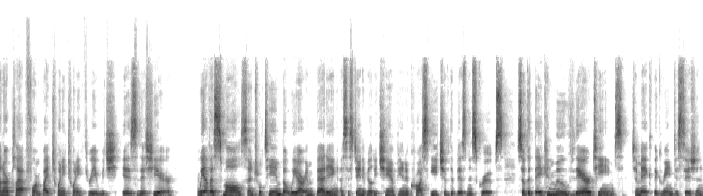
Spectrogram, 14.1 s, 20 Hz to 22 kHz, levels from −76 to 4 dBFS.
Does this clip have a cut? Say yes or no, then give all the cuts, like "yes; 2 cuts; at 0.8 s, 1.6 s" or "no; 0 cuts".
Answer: yes; 2 cuts; at 2.3 s, 3.9 s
